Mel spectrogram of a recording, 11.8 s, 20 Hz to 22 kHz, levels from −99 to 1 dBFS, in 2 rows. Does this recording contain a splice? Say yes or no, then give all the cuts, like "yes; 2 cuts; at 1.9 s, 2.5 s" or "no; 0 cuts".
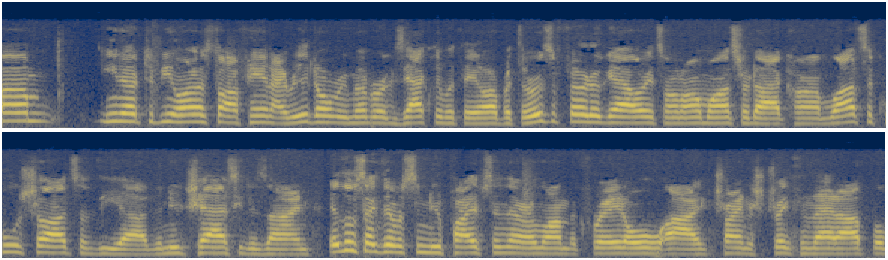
yes; 1 cut; at 8.0 s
